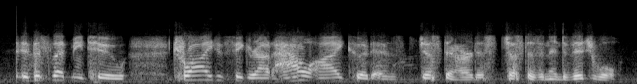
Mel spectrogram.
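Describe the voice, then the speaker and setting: A fair amount of background noise is heard as a voice with an American accent speaks at a moderate tempo. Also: man, fairly high pitch for a man. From US Midwest, Detroit. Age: 60s. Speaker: artist and activist. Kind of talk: radio interview. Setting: radio interview.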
